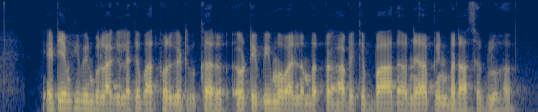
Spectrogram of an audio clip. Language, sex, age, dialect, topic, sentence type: Magahi, male, 18-24, Western, banking, question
